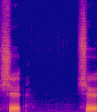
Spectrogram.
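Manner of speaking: shi held level and high throughout. Giving a tone example, say it in a flat high level tone. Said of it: "high level the whole time".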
